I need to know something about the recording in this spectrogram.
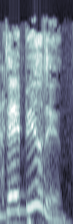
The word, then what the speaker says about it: debuting: What debuting?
